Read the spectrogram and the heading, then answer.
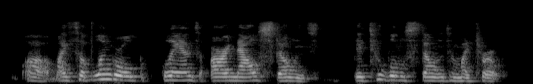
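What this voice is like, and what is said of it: Dry-mouthed, strained voice. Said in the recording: “My mouth is chronically, chronically dry. ... Just the mere fact of talking, I mean, you can somewhat hear it in my voice. I'm trying to not let you hear that, but I'm struggling.”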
